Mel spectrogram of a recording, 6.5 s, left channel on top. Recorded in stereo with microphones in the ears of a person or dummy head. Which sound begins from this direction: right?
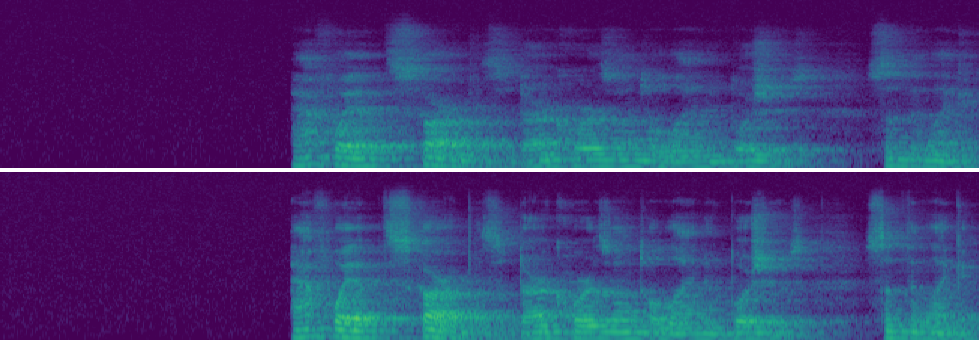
A man speaking, at 1.9 s.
